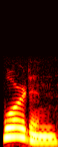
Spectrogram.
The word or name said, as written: warden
